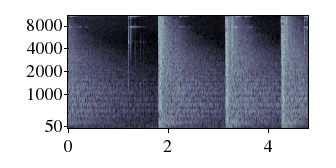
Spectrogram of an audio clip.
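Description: Three loud, sharp shots from a MAS 49/56 semi-automatic battle rifle in the VR game H3VR, spaced about a second apart, each followed by a short decaying tail, with a faint metallic click beforehand.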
